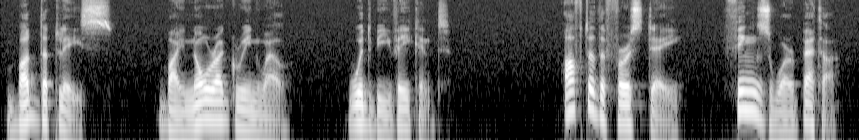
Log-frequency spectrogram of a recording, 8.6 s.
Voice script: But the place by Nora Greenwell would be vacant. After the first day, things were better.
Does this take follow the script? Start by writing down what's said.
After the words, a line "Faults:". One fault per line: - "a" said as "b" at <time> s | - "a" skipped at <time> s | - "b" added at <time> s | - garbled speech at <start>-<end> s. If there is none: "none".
But the place by Nora Greenwell would be vacant. After the first day, things were better.
Faults:
none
